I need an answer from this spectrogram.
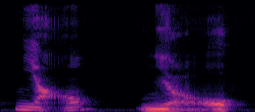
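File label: "niao3", Mandarin Chinese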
